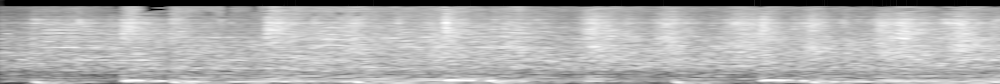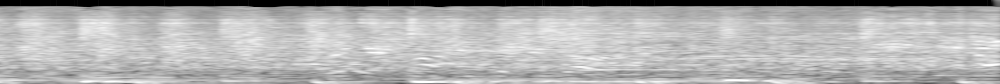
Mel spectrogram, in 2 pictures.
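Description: Music with sustained low chords and a steady beat.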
